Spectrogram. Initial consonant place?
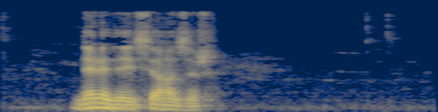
alveolar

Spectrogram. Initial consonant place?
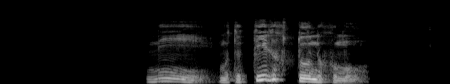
alveolar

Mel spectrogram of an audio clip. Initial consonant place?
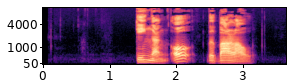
velar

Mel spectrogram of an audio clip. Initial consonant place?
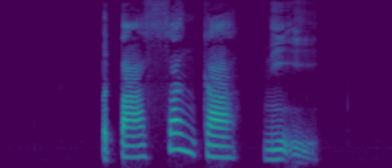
labial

